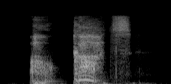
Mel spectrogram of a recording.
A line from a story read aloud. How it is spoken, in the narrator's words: she whispered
